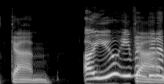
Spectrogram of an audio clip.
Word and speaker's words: Cannes: And some people are like, no, it's con. And I'm like, no, the French vowel sounds are just different. There's no proper, the only way to pronounce it is in French, which is Cannes.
